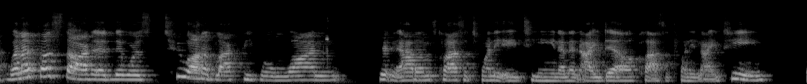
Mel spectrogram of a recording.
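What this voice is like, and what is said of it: Slight Caribbean accent. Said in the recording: “I hear a little accent there ... I'm from the Caribbean. I was born in St. Kitts. I grew up in St. Thomas, Virgin Islands.”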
